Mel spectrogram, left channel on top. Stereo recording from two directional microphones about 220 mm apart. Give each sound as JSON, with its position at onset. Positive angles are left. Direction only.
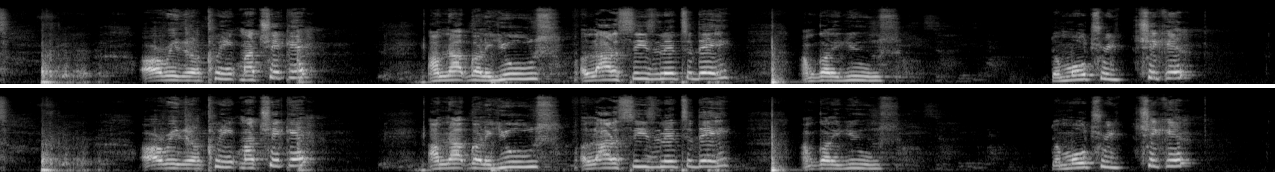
{"t": 1.4, "sound": "speech", "side_deg": 45}
{"t": 4.3, "sound": "speech", "side_deg": 40}
{"t": 10.5, "sound": "speech", "side_deg": 40}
